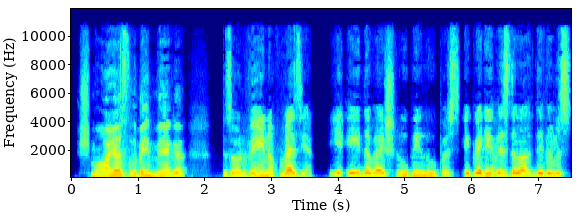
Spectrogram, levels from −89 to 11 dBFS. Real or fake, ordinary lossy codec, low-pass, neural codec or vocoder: fake; AAC, 32 kbps; 10.8 kHz; codec, 16 kHz in and 24 kHz out, 0.4 kbps, LongCat-Audio-Codec, two codebook decoder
